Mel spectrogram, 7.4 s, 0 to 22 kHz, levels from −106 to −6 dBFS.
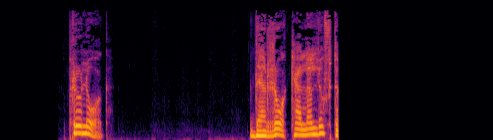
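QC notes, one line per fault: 5.08 s to end: audio dropout to silence. The sound cuts off mid-flow and never returns, leaving about 2.3 s of silence with no room tone underneath. The input was likely lost through a disconnected device, failed link or mute while the recorder kept writing silence.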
